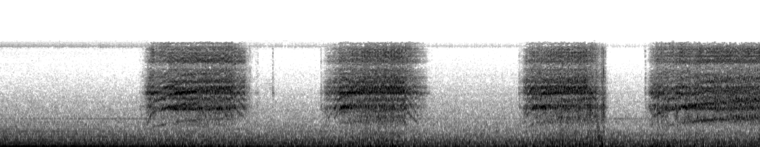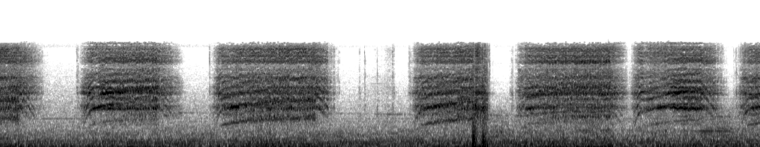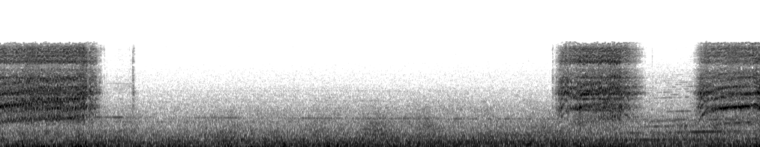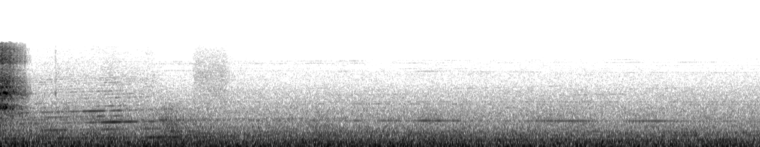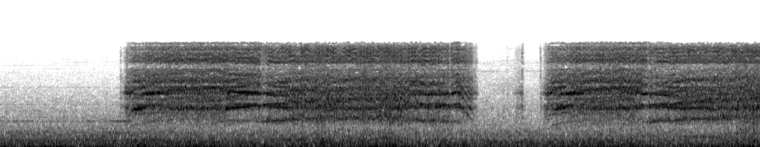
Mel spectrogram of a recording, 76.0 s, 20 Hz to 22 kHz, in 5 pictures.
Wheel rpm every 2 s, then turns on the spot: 0, 50, 70, 80, 30, 80, 50, 140, 60, 70, 130, 30, 100, 130, 100, 130, 30, 0, 0, 0, 30, 70, 90, 20, 0, 0, 0, 0, 0, 0, 0, 30, 150, 160, 160, 40, 140, 160.
8-10 32-34 70-72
